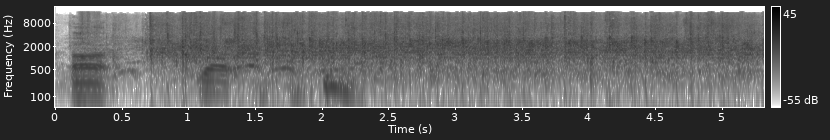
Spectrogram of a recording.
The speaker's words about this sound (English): See, the crowd cheered for that.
